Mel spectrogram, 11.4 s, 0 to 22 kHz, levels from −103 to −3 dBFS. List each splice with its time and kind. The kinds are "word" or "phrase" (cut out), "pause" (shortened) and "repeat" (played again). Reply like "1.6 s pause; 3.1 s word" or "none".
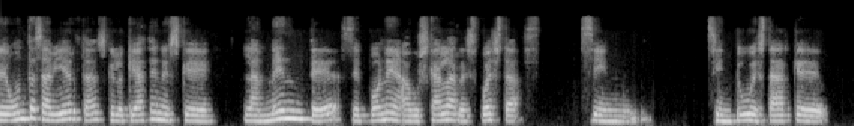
5.3 s word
